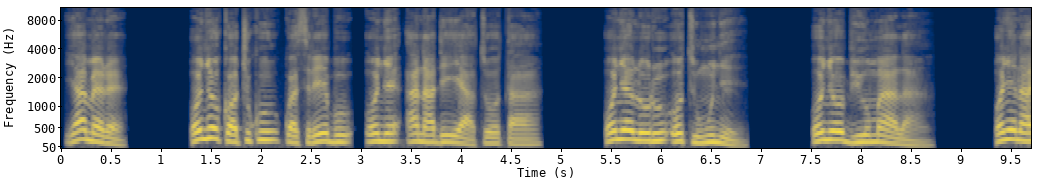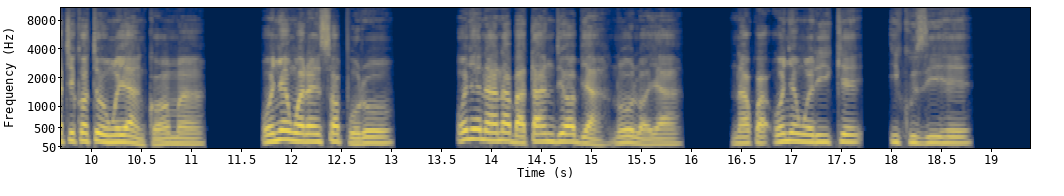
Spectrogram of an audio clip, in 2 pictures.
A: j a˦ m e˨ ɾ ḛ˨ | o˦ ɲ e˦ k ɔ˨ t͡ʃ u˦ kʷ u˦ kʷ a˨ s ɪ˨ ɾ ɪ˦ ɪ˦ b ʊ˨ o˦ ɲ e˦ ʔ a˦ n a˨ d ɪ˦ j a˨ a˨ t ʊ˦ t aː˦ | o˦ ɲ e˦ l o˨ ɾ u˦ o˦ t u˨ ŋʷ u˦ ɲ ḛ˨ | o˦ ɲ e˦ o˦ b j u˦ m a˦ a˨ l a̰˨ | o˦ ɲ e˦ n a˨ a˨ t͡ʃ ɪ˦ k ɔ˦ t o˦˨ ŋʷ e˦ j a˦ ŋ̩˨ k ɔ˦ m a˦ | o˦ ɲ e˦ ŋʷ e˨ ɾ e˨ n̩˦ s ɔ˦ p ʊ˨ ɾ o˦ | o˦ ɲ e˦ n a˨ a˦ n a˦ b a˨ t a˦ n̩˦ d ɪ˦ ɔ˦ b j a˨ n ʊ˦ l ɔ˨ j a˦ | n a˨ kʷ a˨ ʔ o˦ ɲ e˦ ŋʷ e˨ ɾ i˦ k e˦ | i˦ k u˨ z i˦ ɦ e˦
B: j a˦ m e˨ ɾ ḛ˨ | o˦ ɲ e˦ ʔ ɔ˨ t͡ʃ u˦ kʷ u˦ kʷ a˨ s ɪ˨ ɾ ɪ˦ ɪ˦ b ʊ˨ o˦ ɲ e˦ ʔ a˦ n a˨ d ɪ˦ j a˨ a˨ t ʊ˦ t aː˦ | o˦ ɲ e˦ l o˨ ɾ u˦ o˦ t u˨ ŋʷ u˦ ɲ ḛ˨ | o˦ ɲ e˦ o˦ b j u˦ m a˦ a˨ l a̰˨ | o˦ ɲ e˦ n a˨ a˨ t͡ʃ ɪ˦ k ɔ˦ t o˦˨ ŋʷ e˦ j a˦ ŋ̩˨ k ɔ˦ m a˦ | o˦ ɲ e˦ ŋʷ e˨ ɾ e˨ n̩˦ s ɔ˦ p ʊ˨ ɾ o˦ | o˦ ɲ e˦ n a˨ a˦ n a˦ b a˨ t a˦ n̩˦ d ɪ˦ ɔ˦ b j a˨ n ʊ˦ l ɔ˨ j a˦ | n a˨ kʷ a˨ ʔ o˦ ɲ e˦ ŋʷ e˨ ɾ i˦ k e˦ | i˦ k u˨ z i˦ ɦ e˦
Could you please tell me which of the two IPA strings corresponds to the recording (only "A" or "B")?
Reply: A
